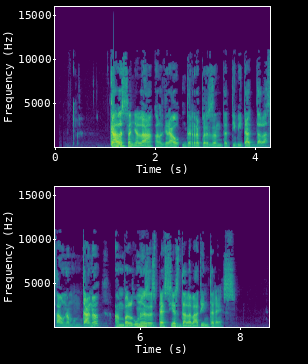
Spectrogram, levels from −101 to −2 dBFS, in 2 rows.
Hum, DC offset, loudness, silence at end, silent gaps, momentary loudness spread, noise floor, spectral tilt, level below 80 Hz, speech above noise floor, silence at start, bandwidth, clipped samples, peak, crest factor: none; under 0.1%; -24 LUFS; 0.7 s; none; 14 LU; -81 dBFS; -4 dB/octave; -72 dBFS; 57 dB; 1.1 s; 11.5 kHz; under 0.1%; 0 dBFS; 26 dB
